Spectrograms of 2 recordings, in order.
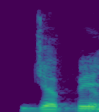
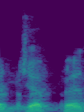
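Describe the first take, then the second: First: ਜਪੇ with a closed "e" ending; wrong final vowel. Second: ਜਪੈ with an open "ai" ending; correct final vowel. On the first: Teacher showing students a misreading, ਜਪੇ ending in closed "e". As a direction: end ਜਪੇ on "ay", japay. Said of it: "ਜਪੇ ਨਹੀਂ ਪੜਨਾ". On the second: Teacher correcting students' reading, ਜਪੈ ending in open "ai". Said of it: "ਦਲਾਵਾਂ ਲੱਗੀਆਂ". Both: Shown as a demonstration.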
